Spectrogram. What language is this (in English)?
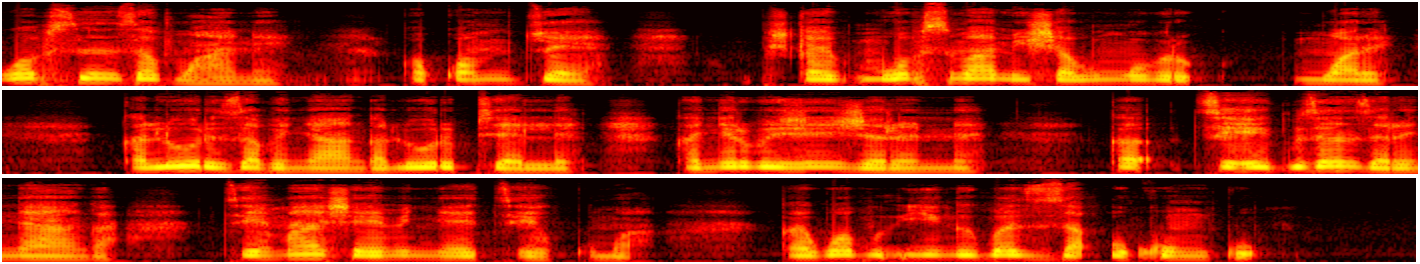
Dagbani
